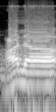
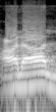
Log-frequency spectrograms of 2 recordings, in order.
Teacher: عین حروف حلقی میں سے ہے، اس کو درمیان والے حلق سے ادا کیا جائے گا۔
